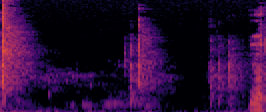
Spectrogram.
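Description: A quiet pause in speech. A single sharp click comes right at the start and a brief soft noise about a second in, then a voice starts talking near the end.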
